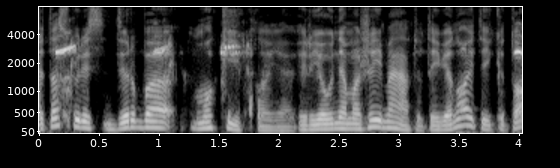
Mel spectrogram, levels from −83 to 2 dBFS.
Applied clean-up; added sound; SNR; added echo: neural mask model Resemble Enhance denoiser.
